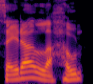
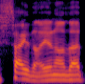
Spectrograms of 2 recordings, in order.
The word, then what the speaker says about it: Saida: me if I get this wrong, but it's Seda Lahuna in Lebanon. Is that correct? Yes, close. Say it. I'm going to let you pronounce that one correctly. No, I mean, it's actually Saida.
